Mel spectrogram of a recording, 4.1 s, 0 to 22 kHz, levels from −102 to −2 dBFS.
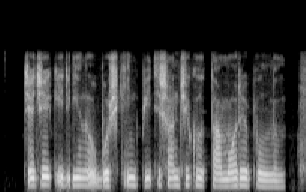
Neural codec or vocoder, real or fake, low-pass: codec, 16 kHz, 8 kbps, FunCodec, trained on LibriTTS, 25 frames a second; fake; 7.2 kHz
